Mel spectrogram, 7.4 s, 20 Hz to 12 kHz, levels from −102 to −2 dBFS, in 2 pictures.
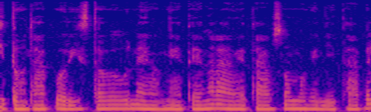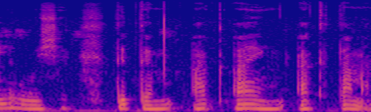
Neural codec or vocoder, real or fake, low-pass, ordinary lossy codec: none; real; none; none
